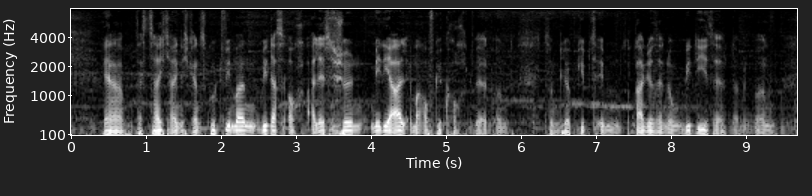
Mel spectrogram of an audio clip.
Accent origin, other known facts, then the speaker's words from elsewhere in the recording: Hamburg, Germany; ganz passend dazu habe ich eine kurze Meldung aus meiner Heimatstadt Hamburg mitgebracht.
